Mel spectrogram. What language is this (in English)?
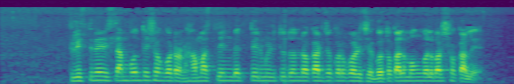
Bangla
